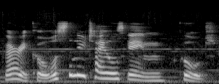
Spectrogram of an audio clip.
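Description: Woman, art streamer, casual chat, lively up-and-down voice, frequent laughs, faint music behind. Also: mid-range voice, fairly quick, dull audio. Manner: chatty, laughs often, reacts to viewers' comments. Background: faint background music.

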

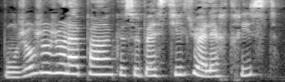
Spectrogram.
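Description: A woman voicing a calm, gentle male horse in a children's storybook who turns firm and quietly defiant. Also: high-pitched, moderate pace. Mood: kindly.

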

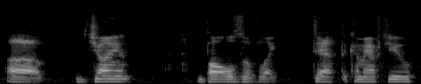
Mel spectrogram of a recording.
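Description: This is a casual video review by a middle-aged man who collects films. He speaks slowly in a medium-pitched, flat voice, though he rambles eagerly about his collection with many fillers, sitting close to a webcam in his living room.

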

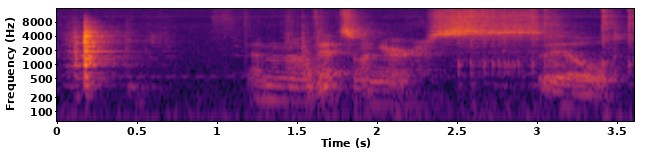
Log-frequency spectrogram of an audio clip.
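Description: An American vlogger in her thirties gives casual, playful, chatty unboxing commentary in a carpeted living room, with her voice low-pitched, slow, and full of vocal fry. A camera a few meters away picks her up, so the room sounds distant and echoey, with loud clattering handling noise.

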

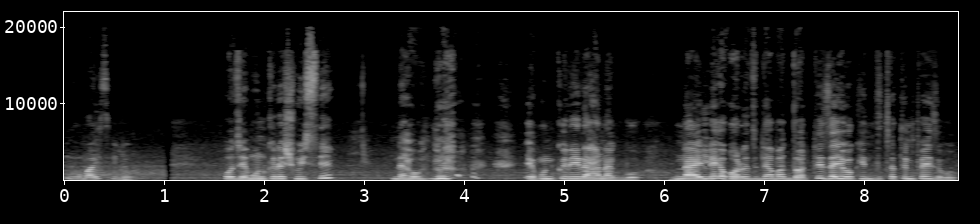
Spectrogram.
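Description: A young woman vlogger chatting casually to viewers while she minds a baby, dropping into soft cooing baby talk. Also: a little high, steady tone, moderate pace, pauses often, slight background noise, rough recording.

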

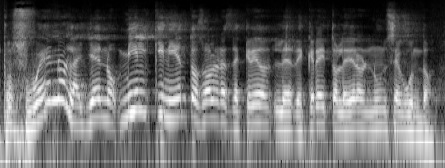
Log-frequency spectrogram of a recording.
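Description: A man's voice: fairly high pitch, lively intonation, a little fast. A middle-aged man, preaching a sermon and often asking the audience for agreement. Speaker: pastor.

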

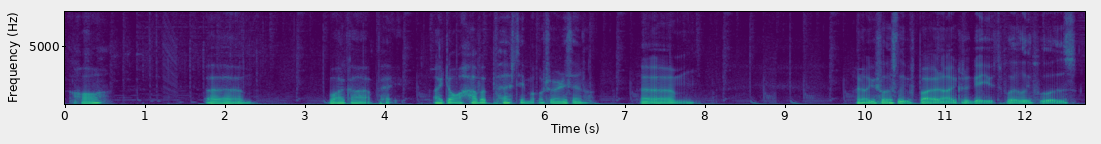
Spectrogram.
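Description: Slow, gravelly man streaming a game. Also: medium pitch, warm tone, no room sound. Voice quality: croaky. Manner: rambling and hesitant, many restarts. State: sleepy, yawning. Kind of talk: casual live-stream chat.

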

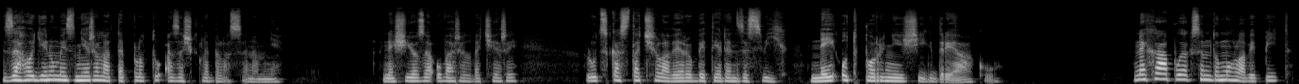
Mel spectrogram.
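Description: Low-voiced woman narrating a novel. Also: dry recording, clean studio sound. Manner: measured first-person storytelling. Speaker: audiobook narrator.

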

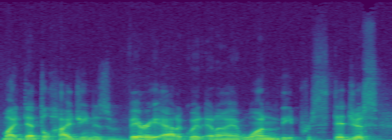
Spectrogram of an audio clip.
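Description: A radio DJ in his fifties making absurd boasts with a deadpan delivery in a mock debate. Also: low-pitched, normal speed. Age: 50s.

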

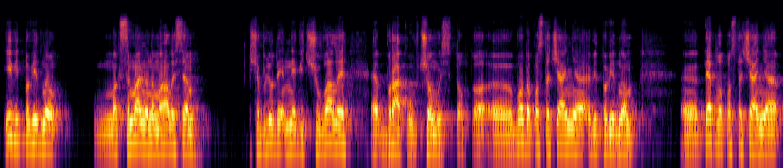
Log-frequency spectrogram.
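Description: Halting, mellow-voiced Ukrainian man speaking. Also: medium pitch. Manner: halting, many filler sounds and restarts; earnest, repeats himself for emphasis. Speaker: community head speaking at a conference. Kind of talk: conference speech.

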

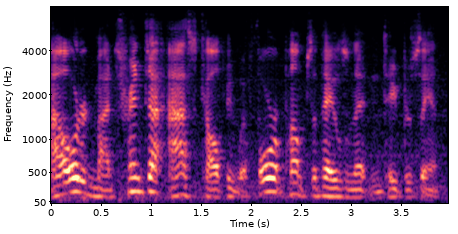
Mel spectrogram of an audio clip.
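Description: Casually reading online stories aloud like a host chatting with followers, a middle-aged American man speaks at a fairly quick pace in a mid-pitched voice that rises and falls in a lively way. He drops in informal, folksy asides. The recording comes from a small room at home, with faint room noise and the high frequencies cut off.

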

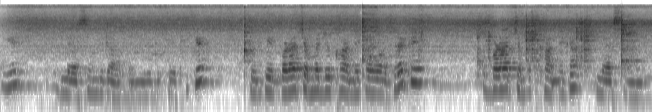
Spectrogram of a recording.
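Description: A middle-aged cooking vlogger with a medium-pitched voice talks fairly quickly as she walks through a home recipe, adding chatty asides at each step. She films on a phone held over the pot at her stove. The kitchen sounds echoey, with frying and sizzling in the background.

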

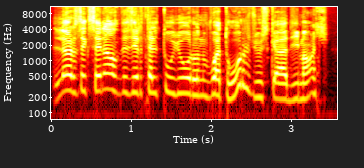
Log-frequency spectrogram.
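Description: A man reading aloud and voicing an excitable, flattering Italian innkeeper in a raised, exclamatory voice. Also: moderate pace, clean tone, dry recording, studio quality. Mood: eager. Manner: exclamatory, fawning, pitched high.

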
